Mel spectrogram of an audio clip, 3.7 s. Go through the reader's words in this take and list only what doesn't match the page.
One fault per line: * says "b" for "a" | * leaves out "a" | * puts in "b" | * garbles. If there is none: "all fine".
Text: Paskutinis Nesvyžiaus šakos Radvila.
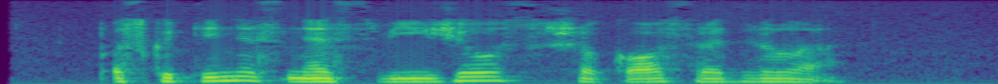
all fine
